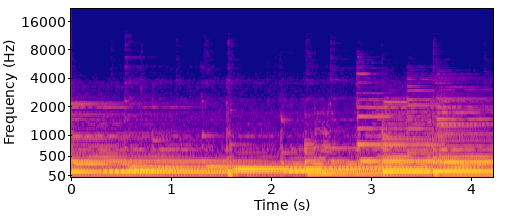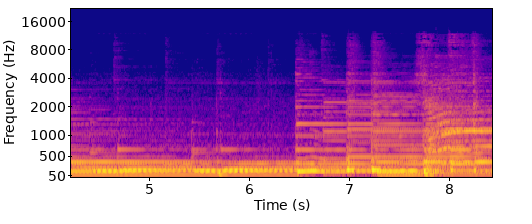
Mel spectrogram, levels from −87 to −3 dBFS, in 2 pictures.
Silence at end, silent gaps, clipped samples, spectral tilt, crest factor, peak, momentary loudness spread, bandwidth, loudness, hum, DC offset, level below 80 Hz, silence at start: 0 s; none; under 0.1%; -10 dB/octave; 16 dB; 0 dBFS; 5 LU; 5.6 kHz; -16 LUFS; none; under 0.1%; -32 dBFS; 0 s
